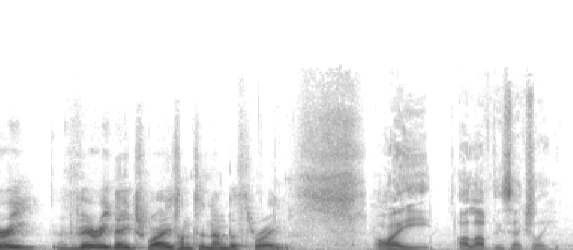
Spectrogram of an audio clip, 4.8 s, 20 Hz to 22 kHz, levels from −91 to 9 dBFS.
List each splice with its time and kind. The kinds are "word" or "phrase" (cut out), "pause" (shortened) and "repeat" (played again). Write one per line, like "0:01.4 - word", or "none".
0:00.9 - word
0:01.5 - word
0:03.6 - word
